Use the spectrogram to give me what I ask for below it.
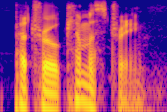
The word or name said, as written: petrochemistries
